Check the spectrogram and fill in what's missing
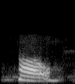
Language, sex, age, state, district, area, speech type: Odia, female, 30-45, Odisha, Sambalpur, rural, conversation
